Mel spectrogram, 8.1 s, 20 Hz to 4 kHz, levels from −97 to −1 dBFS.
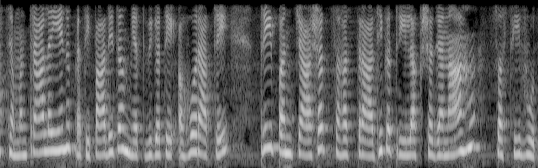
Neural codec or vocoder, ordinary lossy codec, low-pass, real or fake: autoencoder, 48 kHz, 128 numbers a frame, DAC-VAE, trained on Japanese speech; none; 3.6 kHz; fake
